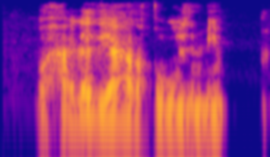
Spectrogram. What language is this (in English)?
Kabyle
